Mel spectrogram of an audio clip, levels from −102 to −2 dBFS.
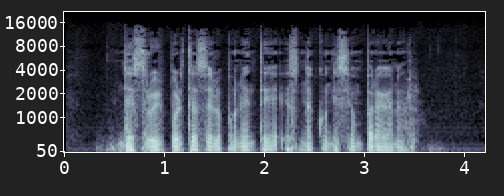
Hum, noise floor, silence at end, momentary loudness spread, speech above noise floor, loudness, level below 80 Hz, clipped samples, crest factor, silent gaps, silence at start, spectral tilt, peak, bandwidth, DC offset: none; -56 dBFS; 0.7 s; 8 LU; 35 dB; -21 LUFS; -40 dBFS; under 0.1%; 20 dB; none; 0.45 s; -5 dB/octave; -2 dBFS; 14.5 kHz; under 0.1%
